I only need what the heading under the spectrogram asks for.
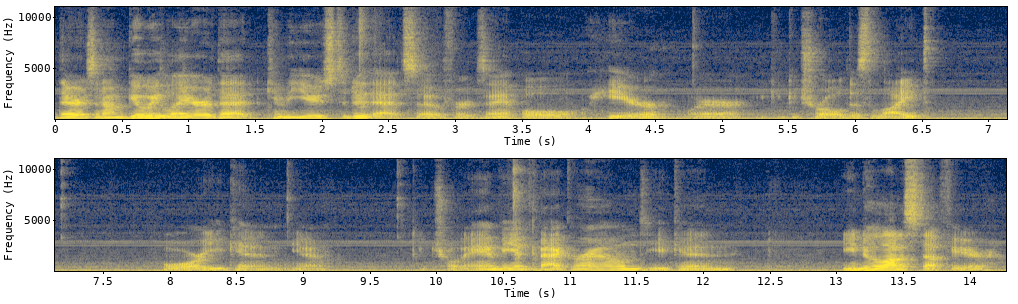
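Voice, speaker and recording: A young man, a library developer, giving a casual screen-recorded tutorial, relaxed and full of ums and trailing pauses. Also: fairly low pitch, vocal fry. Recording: roomy echo with faint hum.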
